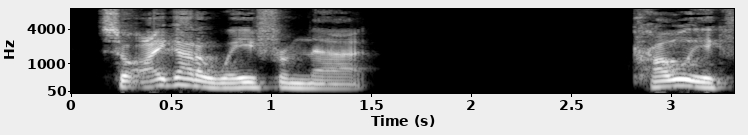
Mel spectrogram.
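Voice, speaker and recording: At a moderate pace, a man talks with a Midwestern accent. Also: very clean recording, silent background. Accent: American Midwest. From Michigan, US. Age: 30s. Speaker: life and spiritual coach, author. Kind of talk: podcast interview.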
